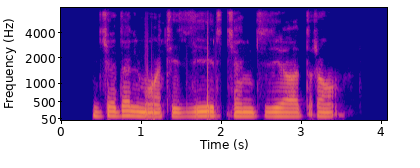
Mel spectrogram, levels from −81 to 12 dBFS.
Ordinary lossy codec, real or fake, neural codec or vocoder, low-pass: Opus, 24 kbps; real; none; 7.2 kHz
